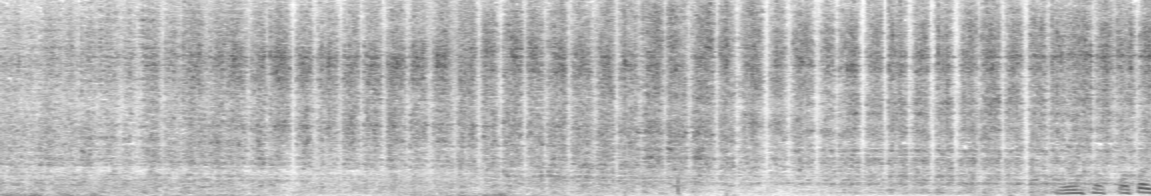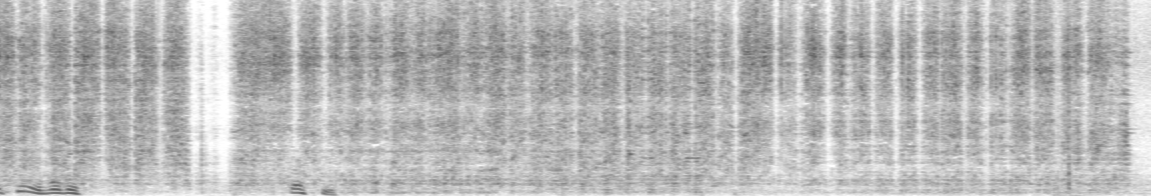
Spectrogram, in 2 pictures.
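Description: A hand saw cuts rapidly back and forth through wood.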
